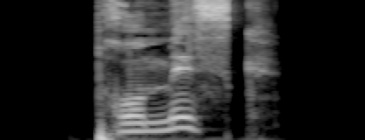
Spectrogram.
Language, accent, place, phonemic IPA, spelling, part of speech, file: German, Germany, Berlin, /pʁoˈmɪsk/, promisk, adjective, De-promisk.ogg
- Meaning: promiscuous (having many sexual partners)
